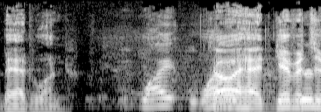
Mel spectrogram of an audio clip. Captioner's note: laughter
